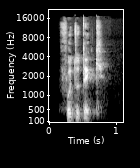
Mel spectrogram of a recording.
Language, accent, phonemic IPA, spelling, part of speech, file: French, France, /fɔ.tɔ.tɛk/, photothèque, noun, LL-Q150 (fra)-photothèque.wav
- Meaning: photo library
